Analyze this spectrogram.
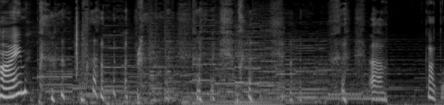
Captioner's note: series of chuckles from the boy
